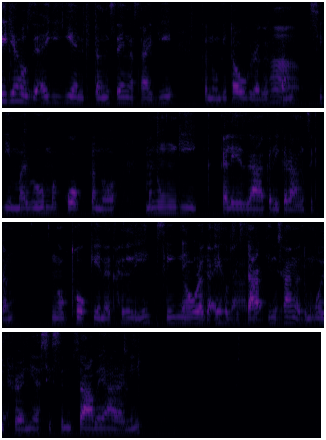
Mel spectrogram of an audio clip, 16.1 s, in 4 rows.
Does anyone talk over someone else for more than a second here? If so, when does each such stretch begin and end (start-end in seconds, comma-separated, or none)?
10.4-12.2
